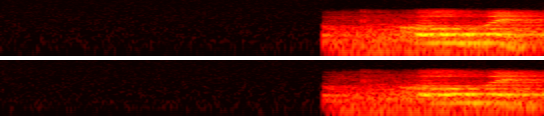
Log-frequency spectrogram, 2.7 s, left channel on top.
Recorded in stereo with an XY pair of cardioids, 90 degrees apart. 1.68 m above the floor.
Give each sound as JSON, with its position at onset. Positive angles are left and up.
{"t": 1.6, "sound": "a shout", "azimuth_deg": 65, "distance_m": 2.5}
